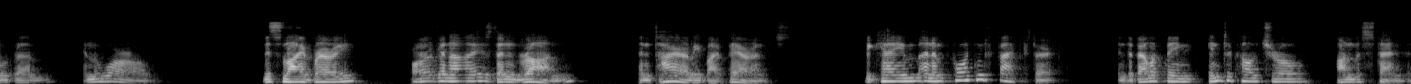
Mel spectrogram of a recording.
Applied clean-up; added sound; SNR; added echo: neural mask model DeepFilterNet 3.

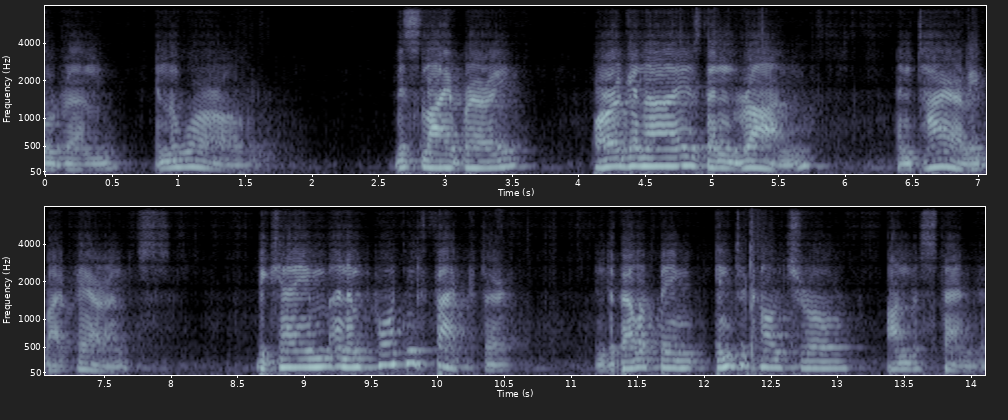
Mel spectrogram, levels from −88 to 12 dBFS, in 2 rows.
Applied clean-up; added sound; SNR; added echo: neural separator model SepFormer DNS4.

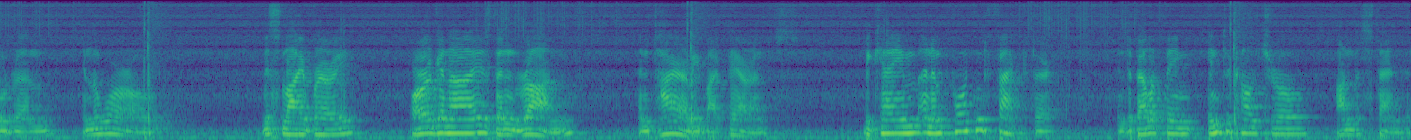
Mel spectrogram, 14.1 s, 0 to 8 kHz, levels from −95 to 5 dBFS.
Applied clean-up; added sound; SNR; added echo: none; Crackle / Fireworks; 19 dB; reverberation time 0.8 s.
